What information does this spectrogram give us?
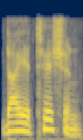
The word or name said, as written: dietitian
